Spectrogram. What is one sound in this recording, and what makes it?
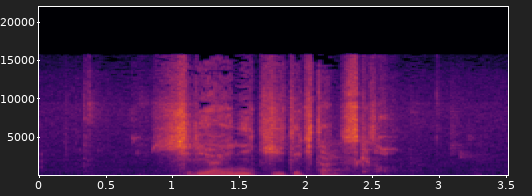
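A young man speaks quietly and calmly, close by.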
